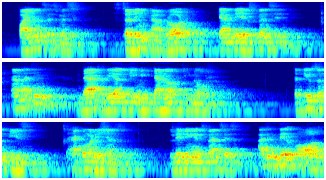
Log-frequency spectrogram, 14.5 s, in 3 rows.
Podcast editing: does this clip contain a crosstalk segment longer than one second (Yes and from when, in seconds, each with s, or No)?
No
